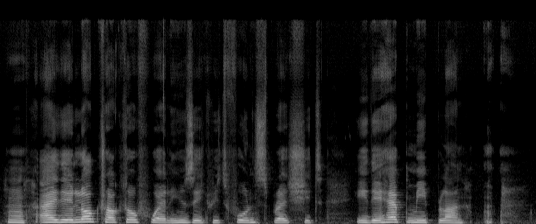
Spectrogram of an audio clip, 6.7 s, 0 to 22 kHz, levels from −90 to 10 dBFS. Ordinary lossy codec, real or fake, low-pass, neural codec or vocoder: none; fake; none; vocoder, 48 kHz, 128 mel bands, Vocos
